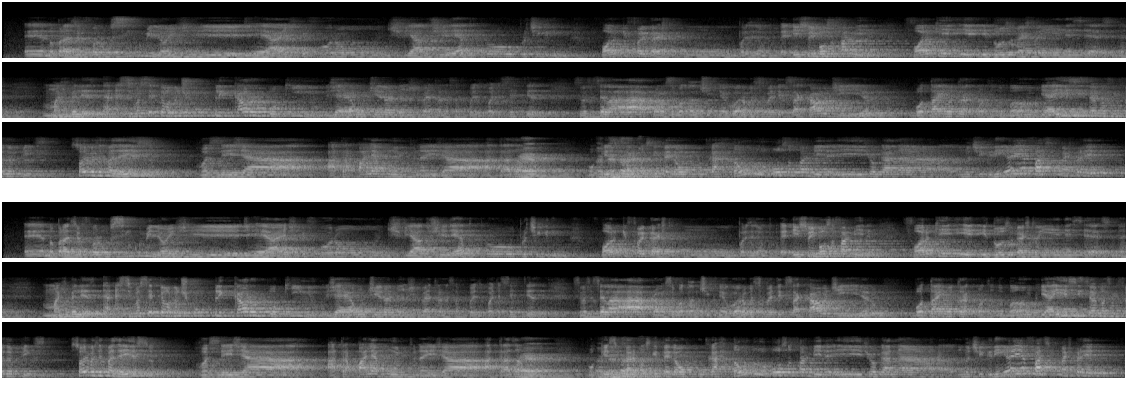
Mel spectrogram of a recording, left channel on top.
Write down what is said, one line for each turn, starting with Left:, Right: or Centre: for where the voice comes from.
Right: É, no Brasil foram 5 milhões de, de reais que foram desviados direto pro, pro Tigrinho. Fora o que foi gasto com, por exemplo, é, isso em Bolsa Família. Fora o que i- idoso gastou em INSS, né? Mas
Left: Uhum.
Right: beleza. <clears throat> Se você pelo menos complicar um pouquinho, já é um dinheiro a menos que vai entrar nessa coisa, pode ter certeza. Se você, sei lá, ah, para você botar no Tigrinho agora, você vai ter que sacar o dinheiro, botar em outra conta do banco, e aí sim você vai conseguir fazer o Pix. Só de você fazer isso você já atrapalha muito, né? E já atrasa
Left: É,
Right: muito. Porque
Left: é verdade.
Right: se o cara conseguir pegar o, o cartão do Bolsa Família e jogar na, no Tigrinho, aí é fácil demais pra ele,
